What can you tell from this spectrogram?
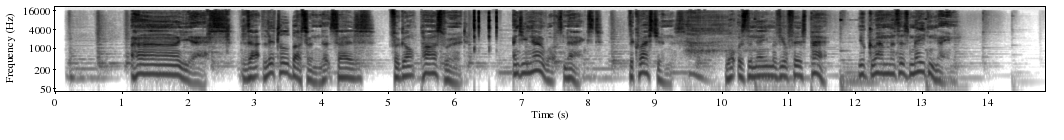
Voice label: Commercial, Password Manager App / Subtle, Humorous, Deadpan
